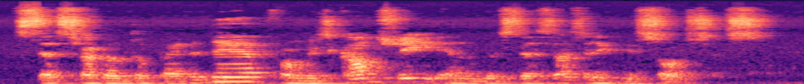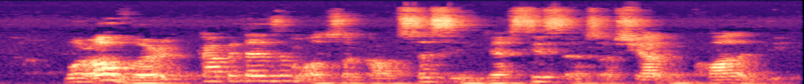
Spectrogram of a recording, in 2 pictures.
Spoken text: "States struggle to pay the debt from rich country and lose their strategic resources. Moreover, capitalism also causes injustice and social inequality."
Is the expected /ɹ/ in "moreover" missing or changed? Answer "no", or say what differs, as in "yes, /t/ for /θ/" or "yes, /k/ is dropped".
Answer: no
